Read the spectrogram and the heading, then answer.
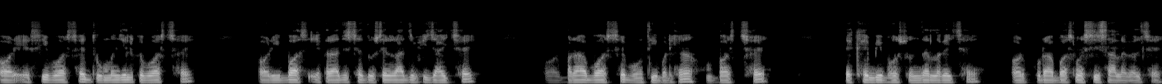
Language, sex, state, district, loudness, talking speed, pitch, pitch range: Maithili, male, Bihar, Samastipur, -24 LUFS, 220 wpm, 100 Hz, 100-105 Hz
